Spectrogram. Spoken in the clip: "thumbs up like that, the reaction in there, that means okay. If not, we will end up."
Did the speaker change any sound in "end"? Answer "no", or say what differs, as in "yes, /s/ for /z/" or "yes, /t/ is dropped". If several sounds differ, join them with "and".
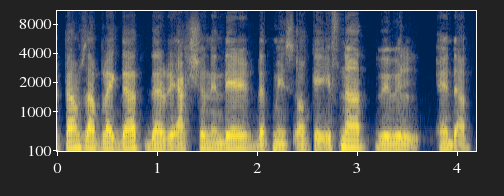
no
